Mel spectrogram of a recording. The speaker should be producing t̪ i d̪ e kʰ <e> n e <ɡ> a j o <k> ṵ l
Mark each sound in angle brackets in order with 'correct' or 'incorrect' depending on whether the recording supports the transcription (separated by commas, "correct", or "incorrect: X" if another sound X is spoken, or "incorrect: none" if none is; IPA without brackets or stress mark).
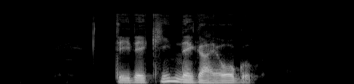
incorrect: i, correct, incorrect: ɡ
